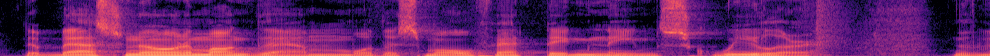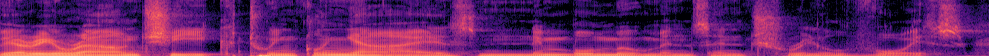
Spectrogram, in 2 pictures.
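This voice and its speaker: Male audiobook narrator, fairly deep, delivering a dramatic, measured literary reading.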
